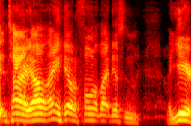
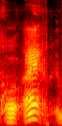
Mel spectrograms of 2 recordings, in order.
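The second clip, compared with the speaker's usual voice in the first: ordinary talk, nothing marked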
